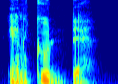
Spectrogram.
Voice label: "En Kudde" Tyyny

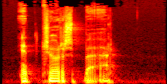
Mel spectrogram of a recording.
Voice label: "Ett Körsbär" "Kirsikka"

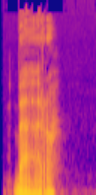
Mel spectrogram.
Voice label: "Bära" "Kantaa"

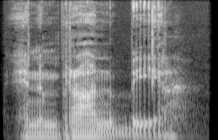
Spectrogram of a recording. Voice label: "En brandbil" "Paloauto"

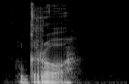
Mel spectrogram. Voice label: "Grå" "Harmaa"

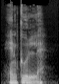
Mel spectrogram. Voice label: "En Kulle", "Kukkula"

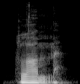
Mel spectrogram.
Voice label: "Lamm" "Karitsat"

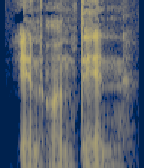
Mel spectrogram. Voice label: "En antenn" "Antenni"

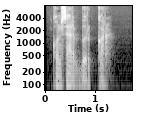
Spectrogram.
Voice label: "Konservburkar", "Säilyketölkit"

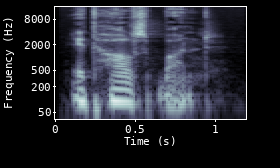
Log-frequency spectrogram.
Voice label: "Ett halsband" "Kaulanauha"

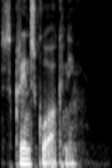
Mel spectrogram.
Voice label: "Skridskoåkning" Luistelu

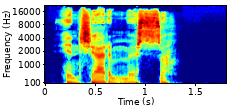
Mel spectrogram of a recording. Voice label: "En Skärmmössa" Lippalakki

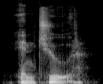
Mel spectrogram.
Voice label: "En Tjur" "Sonni"

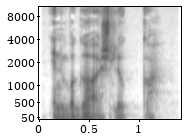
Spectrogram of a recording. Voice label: "En bagagelucka" "Tavarasäiliö"

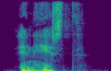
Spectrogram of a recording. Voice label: "En Häst" "Hevonen"

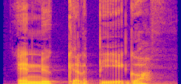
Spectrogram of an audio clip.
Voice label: "En nyckelpiga" "Leppäkerttu"

